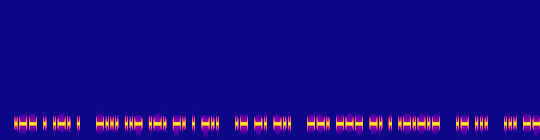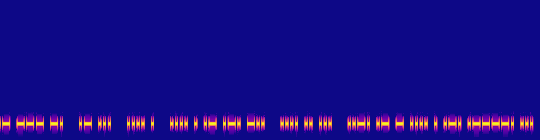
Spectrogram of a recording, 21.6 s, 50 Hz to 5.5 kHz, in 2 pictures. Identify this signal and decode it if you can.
Morse code, heard as a keyed tone, about 25 wpm, 700 Hz. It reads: WERE BURNED AND GONE. AS SOON AS HE HEARD HIS FATHER'S
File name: Pinocchio / Pinocchio ch7 25 25 ik1hge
